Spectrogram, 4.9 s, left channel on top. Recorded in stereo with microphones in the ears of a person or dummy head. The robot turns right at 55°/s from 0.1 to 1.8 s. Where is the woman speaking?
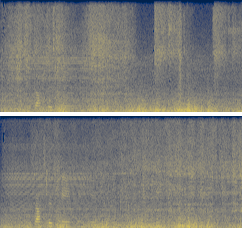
95° right; by 2.9 s 25° right.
